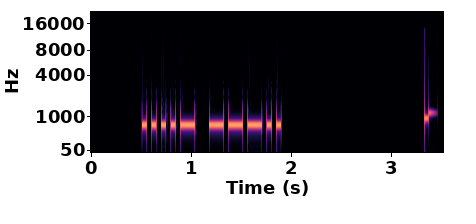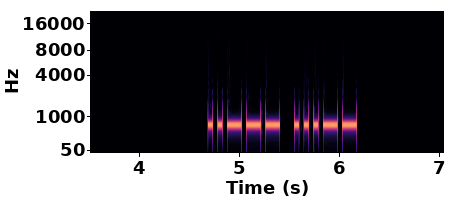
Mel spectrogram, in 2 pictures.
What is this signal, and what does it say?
Morse code, heard as a keyed tone, about 25 wpm, 700 Hz. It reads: 48 23
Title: Common Cut Numbers - 2-Digit 25wpm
